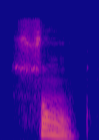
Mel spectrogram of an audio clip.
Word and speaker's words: ce sont: सो इट से एस ओ एन T becomes सोंग।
